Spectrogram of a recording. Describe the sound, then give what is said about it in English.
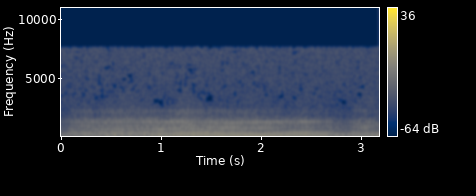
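A car engine hums steadily and rises slightly as the car pulls up a little in front of a cabin, a continuous motor drone with a low, even pitch and no voices. “Let's pull up a little.”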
